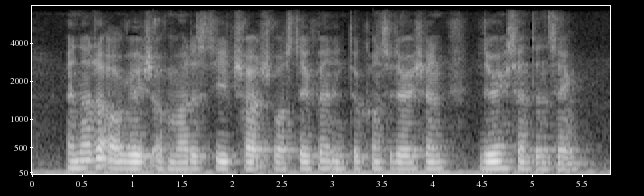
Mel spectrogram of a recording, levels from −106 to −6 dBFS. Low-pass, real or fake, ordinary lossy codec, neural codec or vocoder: 7.2 kHz; real; AAC, 32 kbps; none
